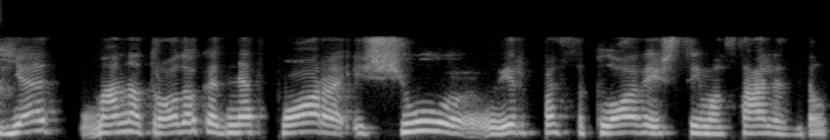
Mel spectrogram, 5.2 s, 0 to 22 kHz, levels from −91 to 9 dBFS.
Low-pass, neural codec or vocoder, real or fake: 7.2 kHz; none; real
